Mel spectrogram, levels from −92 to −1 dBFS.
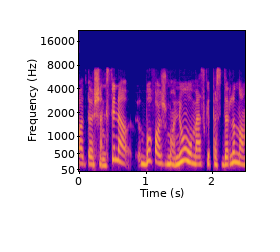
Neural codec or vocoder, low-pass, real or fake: codec, 16 kHz, 16 kbps, FunCodec, trained on LibriTTS, 50 frames a second; 7.2 kHz; fake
